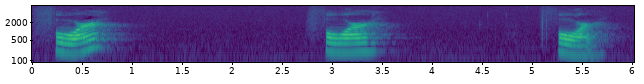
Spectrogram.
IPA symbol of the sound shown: fɔr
